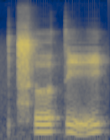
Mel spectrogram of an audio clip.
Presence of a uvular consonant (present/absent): absent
